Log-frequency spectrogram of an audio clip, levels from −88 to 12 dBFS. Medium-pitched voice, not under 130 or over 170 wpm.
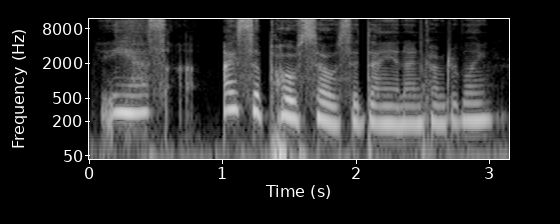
No: high, 220 Hz; slow, 135 wpm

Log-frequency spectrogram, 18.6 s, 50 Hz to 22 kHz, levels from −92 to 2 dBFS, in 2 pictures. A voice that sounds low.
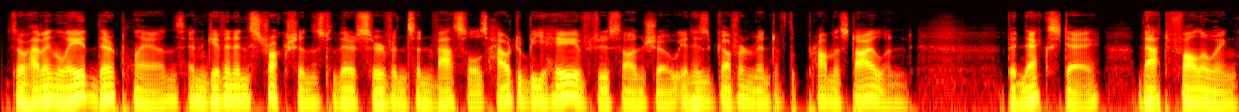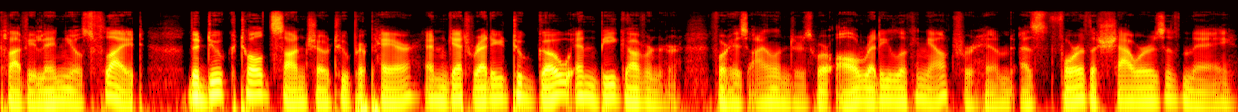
Yes: very low, 90 Hz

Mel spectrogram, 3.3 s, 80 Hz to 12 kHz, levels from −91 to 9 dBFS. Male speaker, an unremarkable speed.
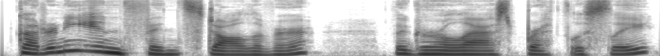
No: female; average, 145 wpm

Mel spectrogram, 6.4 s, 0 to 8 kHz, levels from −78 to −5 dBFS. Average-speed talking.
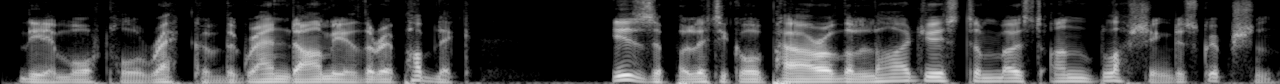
Yes: average, 195 wpm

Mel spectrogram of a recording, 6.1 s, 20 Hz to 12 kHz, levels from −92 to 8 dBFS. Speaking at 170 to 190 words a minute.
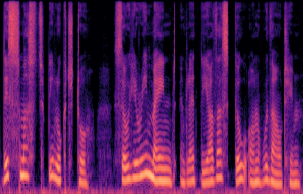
No: average, 160 wpm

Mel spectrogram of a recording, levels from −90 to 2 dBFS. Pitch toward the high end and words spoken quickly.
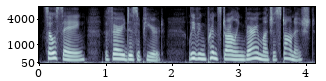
No: high, 225 Hz; average, 160 wpm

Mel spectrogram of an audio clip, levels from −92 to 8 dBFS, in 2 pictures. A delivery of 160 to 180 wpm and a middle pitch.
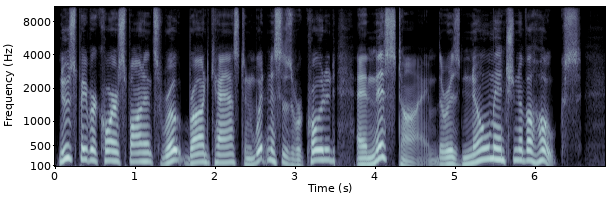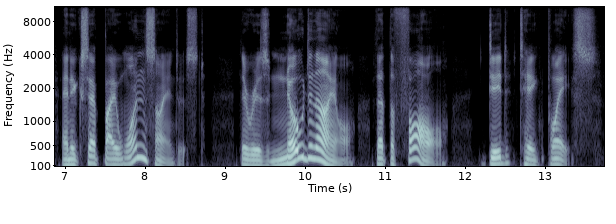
No: average, 145 wpm; medium, 150 Hz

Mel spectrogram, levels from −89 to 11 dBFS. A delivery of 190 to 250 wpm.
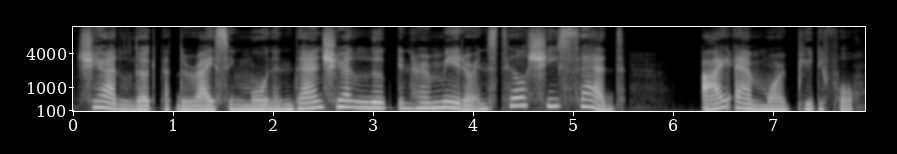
No: average, 175 wpm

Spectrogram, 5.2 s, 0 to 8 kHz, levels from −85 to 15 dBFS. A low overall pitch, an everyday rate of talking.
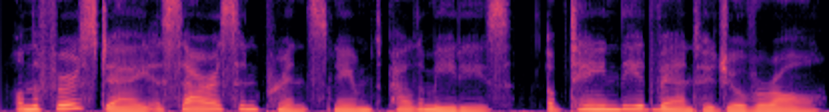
No: high, 215 Hz; average, 160 wpm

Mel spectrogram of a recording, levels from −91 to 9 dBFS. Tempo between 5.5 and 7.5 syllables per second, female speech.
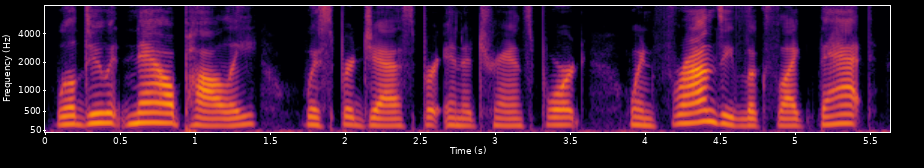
No: 4.4 syllables/s; female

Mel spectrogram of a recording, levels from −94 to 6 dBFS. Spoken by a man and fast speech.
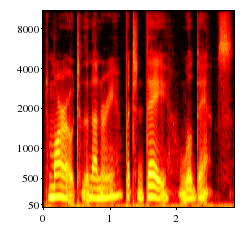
No: female; fast, 210 wpm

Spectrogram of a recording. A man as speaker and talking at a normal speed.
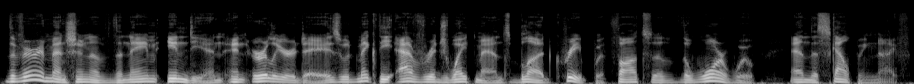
Yes: male; average, 185 wpm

